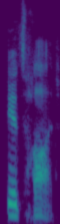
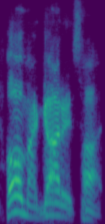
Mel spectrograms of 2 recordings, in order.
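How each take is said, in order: First: Said in the usual way. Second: Mock exclamation. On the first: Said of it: "One oh five is where you can say". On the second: Shown as a demonstration. Radio host showing an overblown heat complaint, mock exclamation. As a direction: exaggerate the complaint, then let it fall. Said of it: "But you can't say".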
